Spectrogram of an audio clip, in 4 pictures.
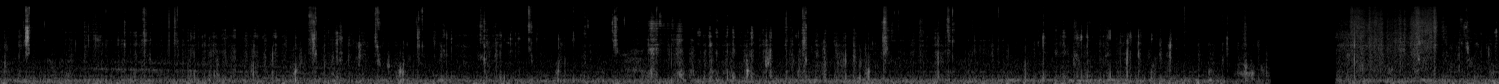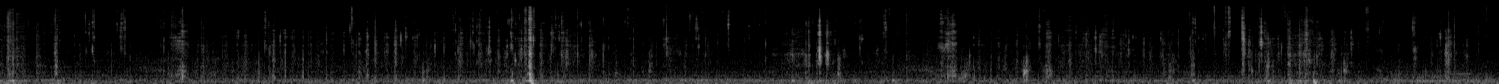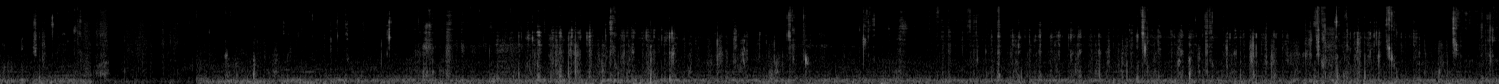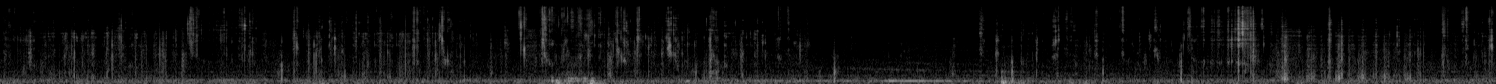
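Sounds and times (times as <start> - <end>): wet chewing with mouth clicks: 0.0 - 12.5, 14.6 - 30.9, 32.0 - 53.5, 54.4 - 59.9
low steady hum: 0.0 - 12.7, 13.4 - 59.9
food crunches: 14.2 - 30.9, 32.0 - 53.1, 54.8 - 59.9.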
